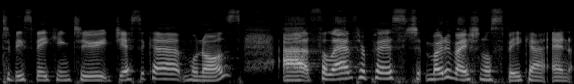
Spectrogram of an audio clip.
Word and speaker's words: Muñoz: because that may not be how you pronounce it how I just did. Oh yeah, it's okay. It's Jessica Munos.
